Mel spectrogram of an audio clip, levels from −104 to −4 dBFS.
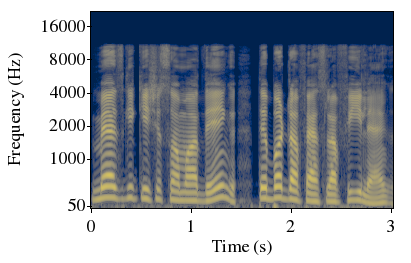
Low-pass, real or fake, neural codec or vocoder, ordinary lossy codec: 10.8 kHz; real; none; none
